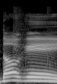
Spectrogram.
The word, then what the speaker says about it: Doogee: Según yo se pronuncia Dougie, pero he escuchado que le dicen Doge y de mil otras formas, pero bueno, según yo se pronuncia Dougie.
